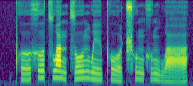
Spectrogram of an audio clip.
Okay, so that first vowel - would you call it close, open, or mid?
mid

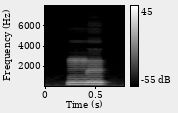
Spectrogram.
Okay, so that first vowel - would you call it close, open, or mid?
mid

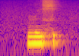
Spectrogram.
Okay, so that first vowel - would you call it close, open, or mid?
close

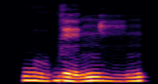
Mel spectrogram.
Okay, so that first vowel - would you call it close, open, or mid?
close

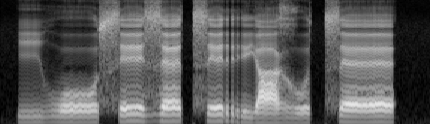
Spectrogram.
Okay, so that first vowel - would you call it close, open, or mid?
close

